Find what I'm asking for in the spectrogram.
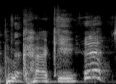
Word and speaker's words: bukkake: You did fucking bukkake.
